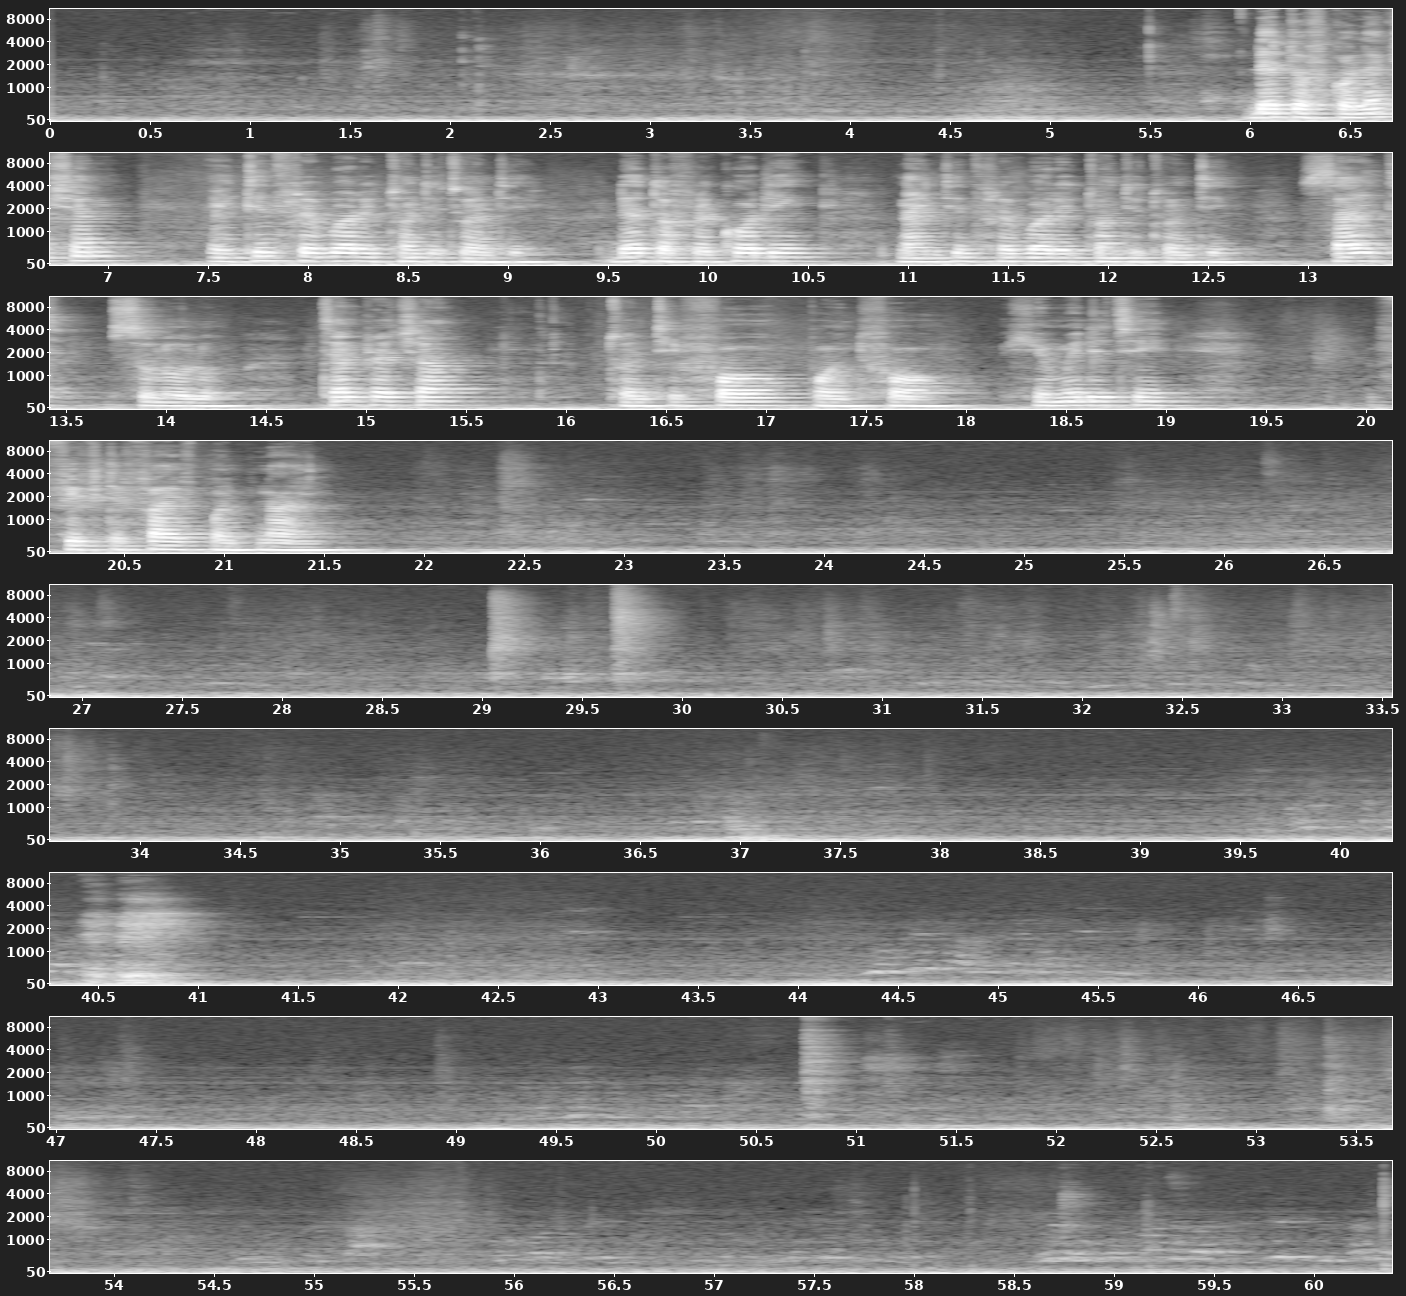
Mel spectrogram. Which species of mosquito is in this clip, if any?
no mosquito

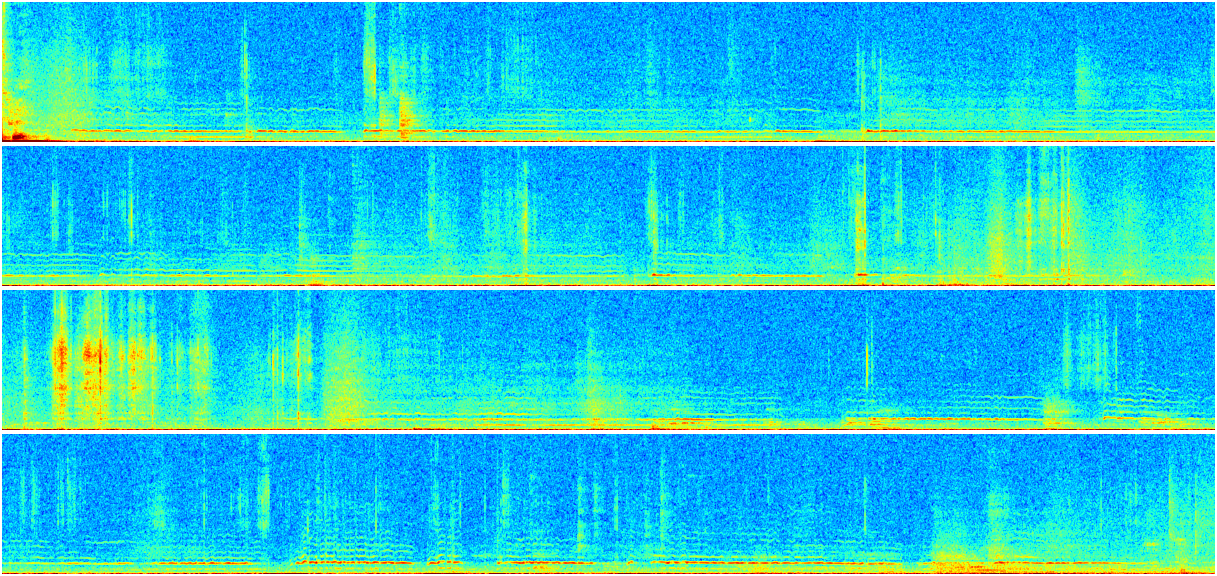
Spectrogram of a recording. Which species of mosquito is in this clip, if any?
Culex pipiens complex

